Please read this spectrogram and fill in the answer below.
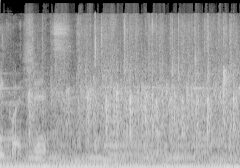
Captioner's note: applause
